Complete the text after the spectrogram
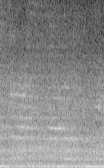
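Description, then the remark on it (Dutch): A train rumbles past with a steady, continuous low roar and a droning hum, even in loudness throughout, with no voices. “Wat, ik zou bijvoorbeeld deze trein eruit kunnen knippen.”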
